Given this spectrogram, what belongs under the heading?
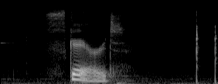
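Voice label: "scared", English; adj; fichiers sons du vocabulaire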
